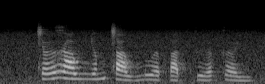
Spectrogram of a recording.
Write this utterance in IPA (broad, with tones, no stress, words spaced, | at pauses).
cəː˧˥ɣa˧wɲə˧˥mca˨˩w mu˨˩ə̯fa˨˩t̚kɨ˨˩˦ə̯kə˨˩j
